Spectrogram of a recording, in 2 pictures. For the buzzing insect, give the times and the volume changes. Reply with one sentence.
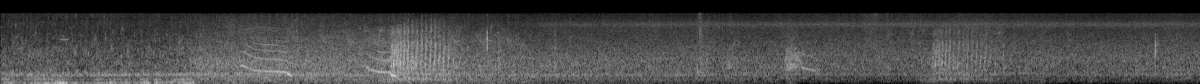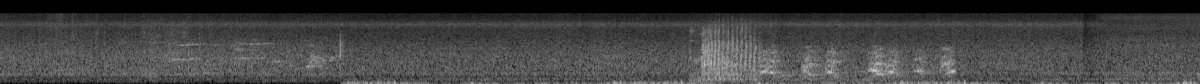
The buzzing insect can be heard from 0.0 to 23.9 s, getting quieter.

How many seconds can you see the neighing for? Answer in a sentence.
You can hear the neighing for 3 seconds altogether.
